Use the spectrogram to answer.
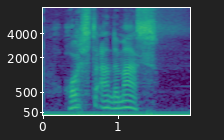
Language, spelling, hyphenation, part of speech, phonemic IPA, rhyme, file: Dutch, Horst aan de Maas, Horst aan de Maas, proper noun, /ˈɦɔrst aːn də ˈmaːs/, -aːs, Nl-Horst aan de Maas.ogg
- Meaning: a municipality of Limburg, Netherlands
